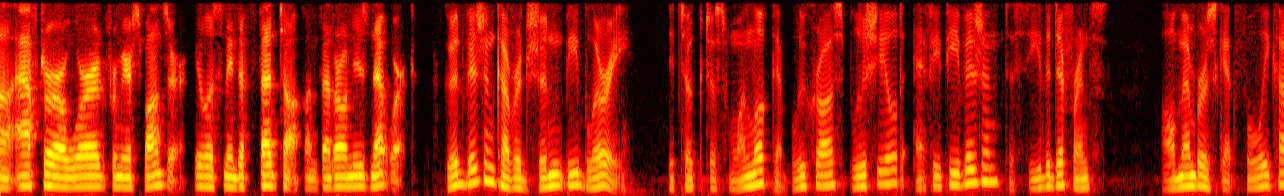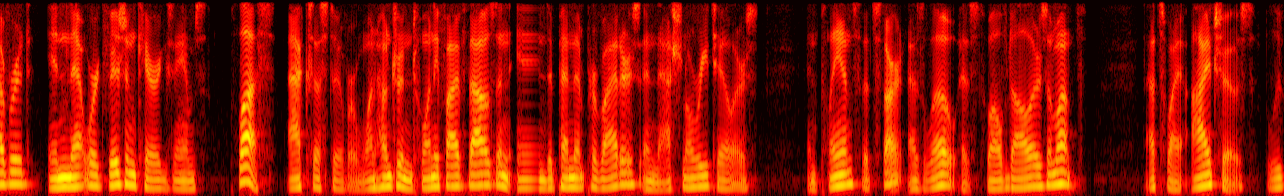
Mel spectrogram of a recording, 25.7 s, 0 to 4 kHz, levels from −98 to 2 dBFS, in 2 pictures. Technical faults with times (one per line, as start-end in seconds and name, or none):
6.94-9.25 repeated packet loss (robotic sound)
17.67-17.70 short stall from a late packet
18.07-18.24 call audio freeze
20.41-20.64 jitter buffer speed-up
